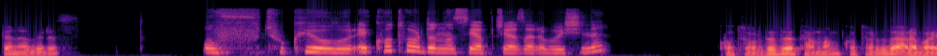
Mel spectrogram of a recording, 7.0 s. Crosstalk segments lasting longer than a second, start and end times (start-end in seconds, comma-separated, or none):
none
